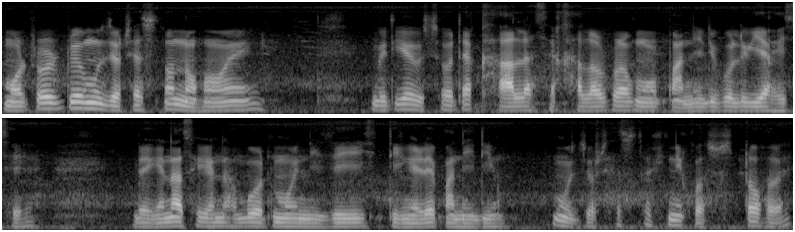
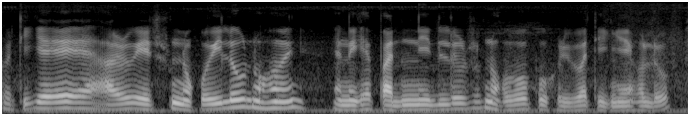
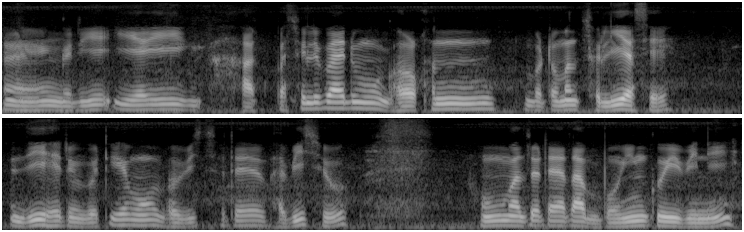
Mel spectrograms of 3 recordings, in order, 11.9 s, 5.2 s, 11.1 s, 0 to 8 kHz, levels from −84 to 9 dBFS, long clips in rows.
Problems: constant background noise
